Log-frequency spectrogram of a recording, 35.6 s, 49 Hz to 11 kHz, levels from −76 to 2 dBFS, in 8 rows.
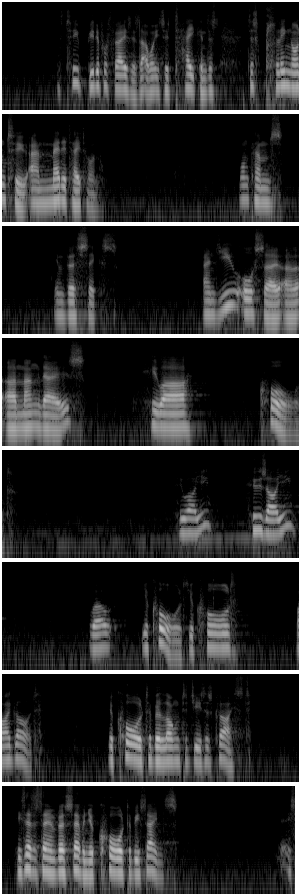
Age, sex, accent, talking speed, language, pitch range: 40-59, male, British, 110 wpm, English, 115-160 Hz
